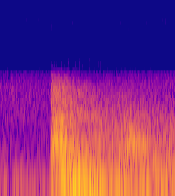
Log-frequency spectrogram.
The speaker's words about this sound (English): Okay, so that sounded like a gunshot. That was an earthquake in Chile. So I'm going to tell you more about that because it's a much more interesting source than just that gunshot sound.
